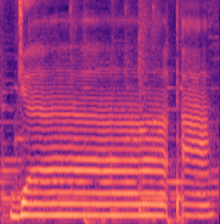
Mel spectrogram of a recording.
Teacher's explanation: Panjangnya 2,5 alif atau 5 harokat. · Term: mat wajib mutasil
